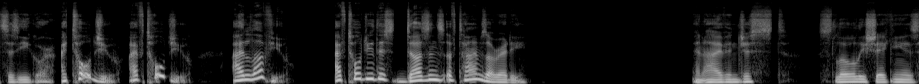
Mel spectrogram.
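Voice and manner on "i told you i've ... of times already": high-pitched, pleading protest; exasperated insistence. Acted. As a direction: insist as the fed-up friend, without shouting. Igor insists in an acted quarrel.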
